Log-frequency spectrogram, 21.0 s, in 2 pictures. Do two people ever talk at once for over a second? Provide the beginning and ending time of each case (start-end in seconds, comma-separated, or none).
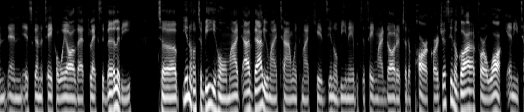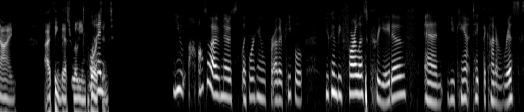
none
